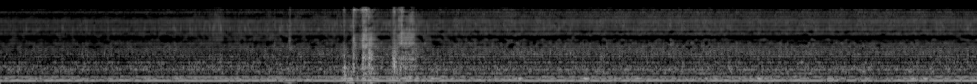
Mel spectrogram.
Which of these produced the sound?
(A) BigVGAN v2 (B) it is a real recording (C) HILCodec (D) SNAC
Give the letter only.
A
